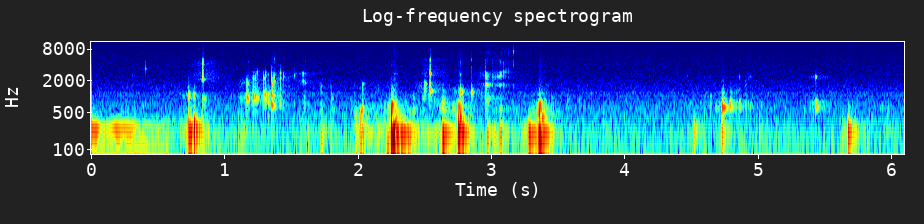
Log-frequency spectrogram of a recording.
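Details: Low gurgling rumbles and squelching bursts from a belly, clustered then fading to quiet: stomach growling (borborygmi).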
